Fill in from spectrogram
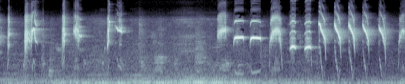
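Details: A long-tailed shrike lure song meant to spur quiet shrikes into singing. Scattered high chirps give way, after a brief lull, to clear whistled notes and then a steady series of rapid downslurred chips.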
